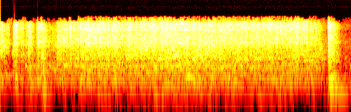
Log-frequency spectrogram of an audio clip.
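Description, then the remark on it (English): A lawnmower engine sputters to life and runs with a loud, steady, buzzing drone for several seconds before cutting off with a sharp clunk. No one speaks. “I just want to get the lawnmower.”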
